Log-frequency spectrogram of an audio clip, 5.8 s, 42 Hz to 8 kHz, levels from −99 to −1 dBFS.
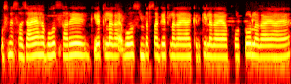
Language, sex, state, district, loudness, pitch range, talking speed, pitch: Hindi, female, Jharkhand, Sahebganj, -17 LUFS, 240-255 Hz, 195 wpm, 250 Hz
